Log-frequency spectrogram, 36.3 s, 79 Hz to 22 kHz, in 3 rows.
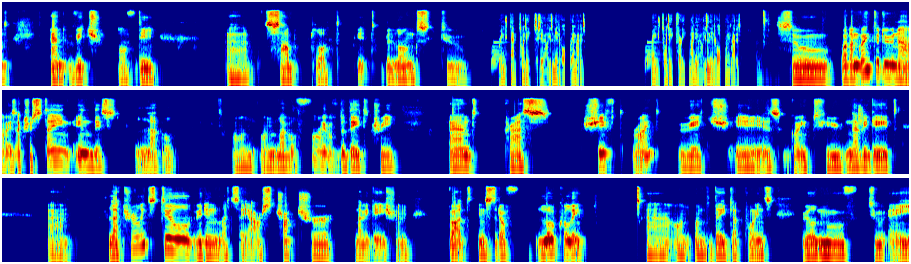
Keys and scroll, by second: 6.5 Up, 8.0 Right.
